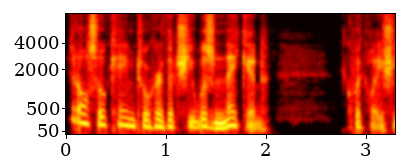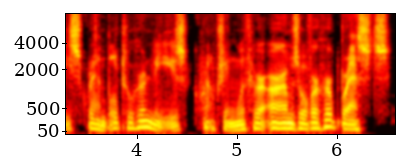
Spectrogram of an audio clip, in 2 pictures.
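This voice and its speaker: A male audiobook narrator with a low voice reads fantasy fiction from a script. His delivery is animated and varied in pitch, and the sound is dry, with no room on it. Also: moderate pace, vocal fry, husky, no room sound.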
